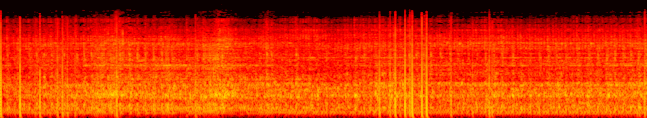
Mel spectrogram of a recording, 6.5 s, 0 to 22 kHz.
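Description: Romet Ogar 200 two-stroke moped engine running steadily at idle, a loud, busy, crackly buzz with irregular two-stroke pops and a few sharper bursts, close up and without talk.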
